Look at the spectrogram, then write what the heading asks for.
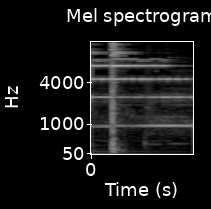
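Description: A bell is struck once with a sharp strike and a long, bright, ringing sustain, then hit again lightly right at the end, with no voices.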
